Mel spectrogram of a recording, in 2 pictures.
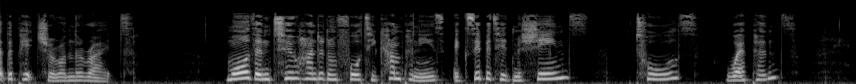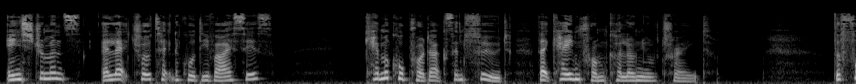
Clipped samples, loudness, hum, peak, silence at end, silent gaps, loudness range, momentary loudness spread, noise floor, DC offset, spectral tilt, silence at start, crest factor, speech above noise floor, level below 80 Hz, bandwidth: under 0.1%; -24 LUFS; none; -4 dBFS; 0 s; none; 5 LU; 12 LU; -58 dBFS; under 0.1%; -3.5 dB/octave; 0 s; 20 dB; 35 dB; -54 dBFS; 11.5 kHz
